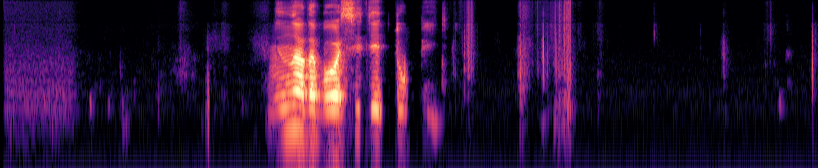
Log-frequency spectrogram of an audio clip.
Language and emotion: Russian, angry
